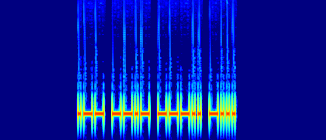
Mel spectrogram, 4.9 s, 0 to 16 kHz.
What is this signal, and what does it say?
Morse code, heard as a keyed tone, about 28 wpm, 700 Hz. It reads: WQ8B
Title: USA Call Signs - 2x Character Spacing - 28wpm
